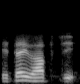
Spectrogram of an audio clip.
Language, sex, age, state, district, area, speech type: Bengali, male, 30-45, West Bengal, Kolkata, urban, conversation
